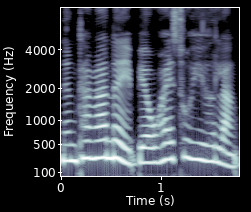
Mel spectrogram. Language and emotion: Bodo, neutral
